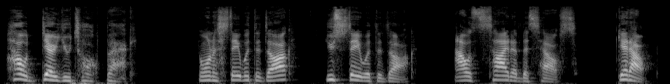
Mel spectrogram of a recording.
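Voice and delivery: cold rage, throw him out; angry mom. Acted.

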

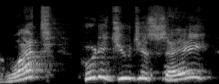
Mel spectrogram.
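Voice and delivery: as if the floor dropped out; jarred disbelief. Retold or imitated. Stranger hearing Bruce's name, stunned disbelief. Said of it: "this guy literally got jarred".

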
